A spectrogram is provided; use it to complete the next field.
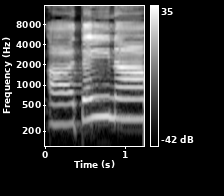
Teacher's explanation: آ کے اوپر جو کھڑی زبر ہے اس کو ہم نے 2 حرکات کے برابر کھینچنا ہے. 2 حرکات کا مطلب ہے 2 الف کے برابر.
